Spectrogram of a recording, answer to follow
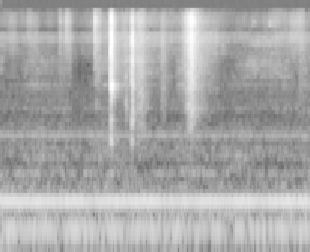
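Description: A pastry brush dabbing egg wash onto soft risen bread dough, a few brief soft brushing sounds about a second and a half and two and a half seconds in, over a steady low hum.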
